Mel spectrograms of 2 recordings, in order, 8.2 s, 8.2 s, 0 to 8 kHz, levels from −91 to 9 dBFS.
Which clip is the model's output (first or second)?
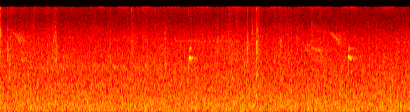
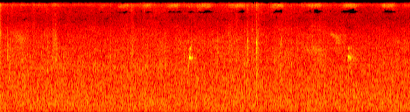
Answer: second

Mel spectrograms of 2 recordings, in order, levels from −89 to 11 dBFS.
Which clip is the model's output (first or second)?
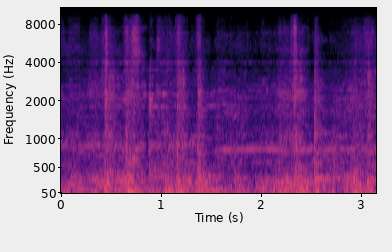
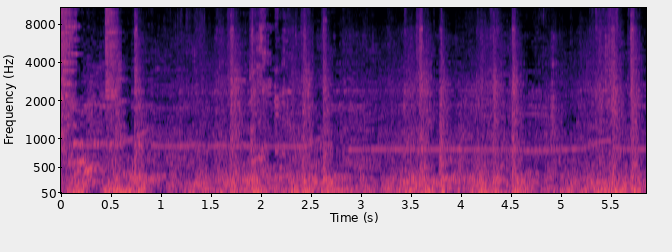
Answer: first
